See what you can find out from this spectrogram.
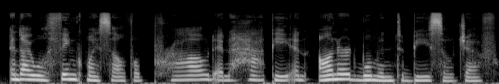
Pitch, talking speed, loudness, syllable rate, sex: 195 Hz, 190 wpm, -19 LUFS, 4.5 syllables/s, female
